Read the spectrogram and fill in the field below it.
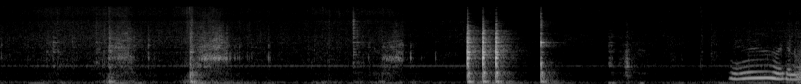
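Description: Fried rice sizzles in a pan while a spoon stirs it, giving several scraping, clattering bursts over a soft steady fry. The bursts are spaced out, and a brief louder rattle comes near the end.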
